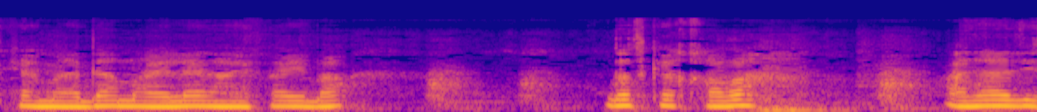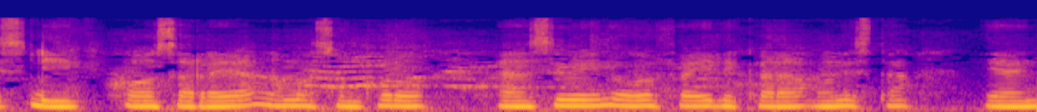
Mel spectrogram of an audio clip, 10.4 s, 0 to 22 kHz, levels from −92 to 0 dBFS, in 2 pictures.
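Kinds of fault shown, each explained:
HE-AAC compression: likely a heavily damaged low-bitrate encode; rebuilt treble makes s sounds gritty and metallic, and a spectrogram shows smeared copied bands ending abruptly at 11.8 kHz.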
